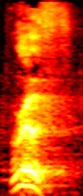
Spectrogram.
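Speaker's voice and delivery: high, loud bark of a word; one big doggy woof; talking dog. Acted. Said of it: "And Buddy goes".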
